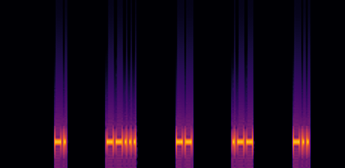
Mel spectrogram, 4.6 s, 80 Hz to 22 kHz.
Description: Morse code, heard as a keyed tone, about 40 wpm, spaced as for 14 wpm, 700 Hz. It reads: N7MWD
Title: USA Call Signs - 6x Character Spacing - 40wpm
